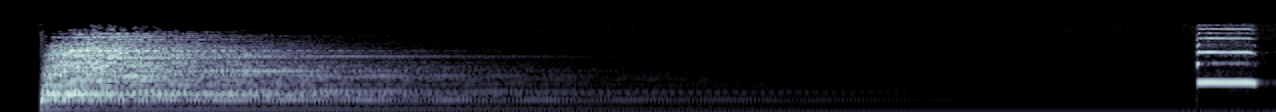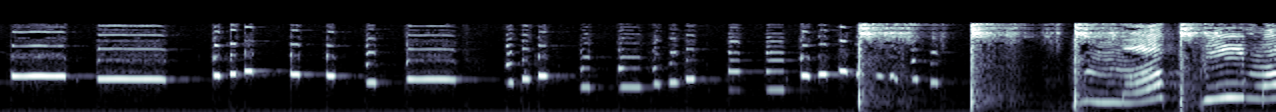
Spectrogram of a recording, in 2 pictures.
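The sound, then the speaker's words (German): After a long, fading bell-like tone and a pause, the puppet character Peti from the Sandmann evening greeting whistles sweetly like a flute, playing a quick, bright melody of short rising and falling notes, joined at the end by loud, sharp thumping drum beats. “Wenn Peti lieblich flötet, darfst du doch nicht pauken wie eine Dampframme.”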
